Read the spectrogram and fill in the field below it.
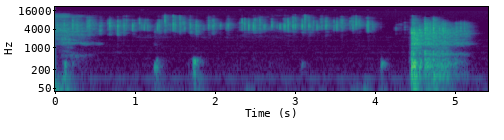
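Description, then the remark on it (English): Dice rattle continuously for several seconds, with a few sharp clicks mixed in, then tumble out in a louder, brief clatter near the end. Fairly clear, with no talking. “That's the most cocked I've ever seen a dice.”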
